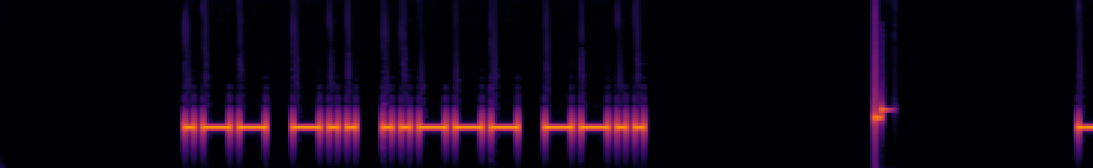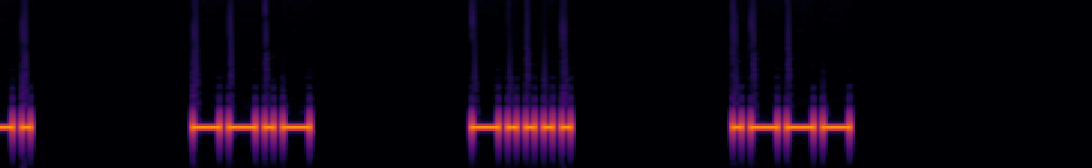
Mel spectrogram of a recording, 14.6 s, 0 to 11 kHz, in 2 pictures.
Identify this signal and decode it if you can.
Morse code, heard as a keyed tone, about 20 wpm, spaced as for 10 wpm, 700 Hz. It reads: WD2Z NQ6J
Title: USA Call Signs - 4 Characters - 6x Character Spacing - 20wpm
